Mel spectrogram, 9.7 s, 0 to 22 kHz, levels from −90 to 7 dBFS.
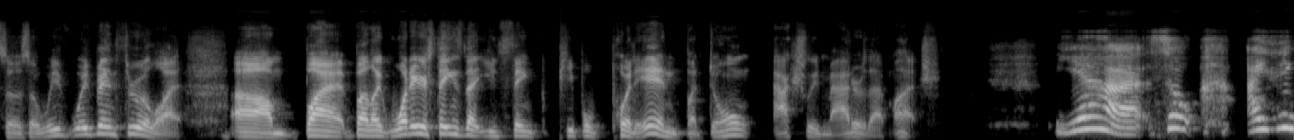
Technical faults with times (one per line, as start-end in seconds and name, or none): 1.22 audio missing between chunks
4.20 audio missing between chunks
